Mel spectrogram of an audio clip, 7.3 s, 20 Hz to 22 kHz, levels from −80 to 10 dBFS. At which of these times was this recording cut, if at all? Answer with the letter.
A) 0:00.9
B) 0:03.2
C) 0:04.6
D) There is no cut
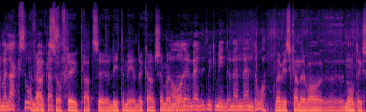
C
